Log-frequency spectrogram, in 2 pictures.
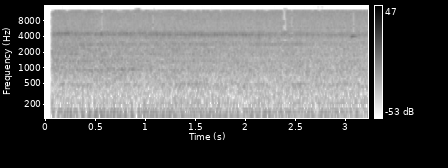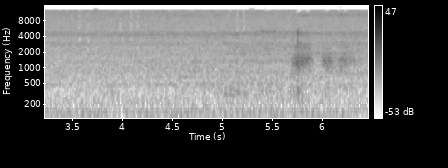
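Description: Motor scooter riding in city traffic: a steady low engine and road rumble, with a brief higher-pitched sound near the end.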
